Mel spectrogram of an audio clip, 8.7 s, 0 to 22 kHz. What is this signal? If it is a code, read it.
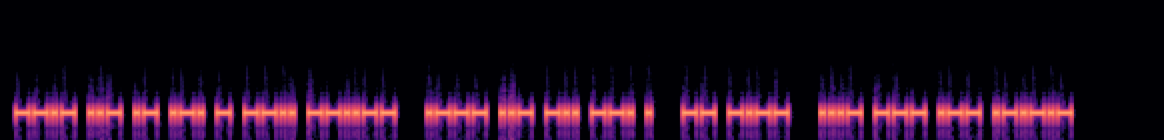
Morse code, heard as a keyed tone, about 36 wpm, 700 Hz. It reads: QUARTZ, JUDGE MY VOW.
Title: Pangram Challenge v2 - 35wpm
